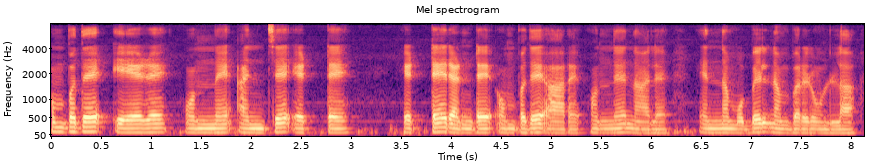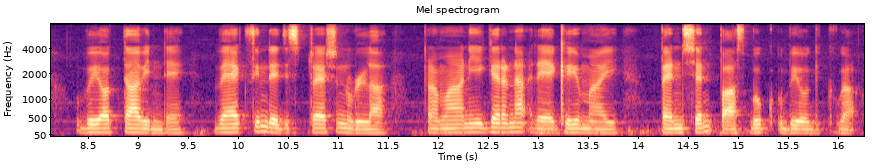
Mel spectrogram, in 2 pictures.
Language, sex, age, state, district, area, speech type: Malayalam, male, 18-30, Kerala, Malappuram, rural, read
